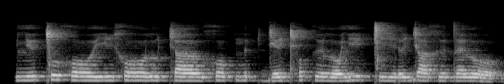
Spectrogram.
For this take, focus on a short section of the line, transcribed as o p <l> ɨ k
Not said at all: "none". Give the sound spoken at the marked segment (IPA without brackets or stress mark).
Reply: n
